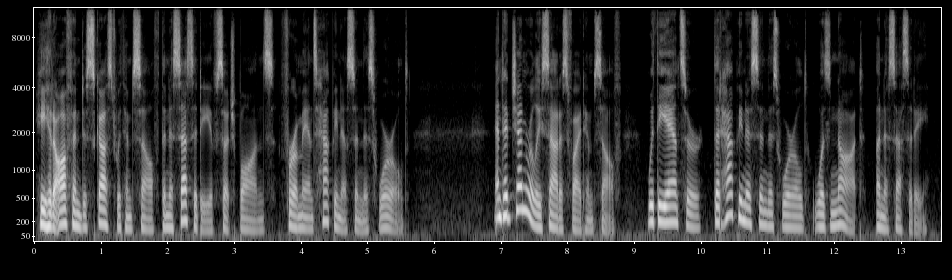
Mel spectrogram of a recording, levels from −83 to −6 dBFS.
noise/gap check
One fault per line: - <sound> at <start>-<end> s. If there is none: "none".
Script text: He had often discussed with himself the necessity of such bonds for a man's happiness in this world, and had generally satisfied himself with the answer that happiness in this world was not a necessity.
none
